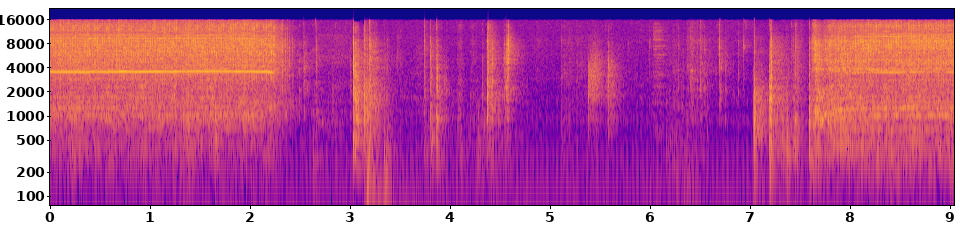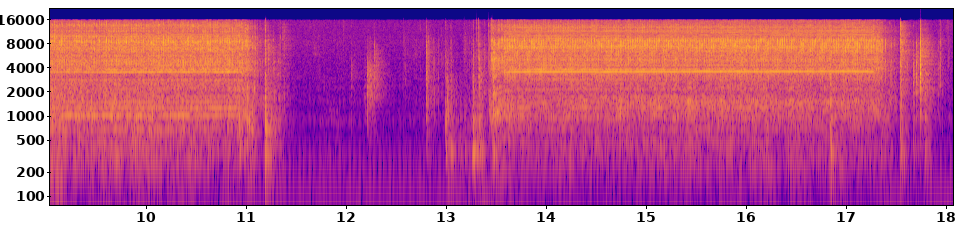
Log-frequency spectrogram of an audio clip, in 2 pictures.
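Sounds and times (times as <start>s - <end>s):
power screwdriver running: 0.0s - 2.6s, 7.6s - 11.4s, 13.4s - 17.7s.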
